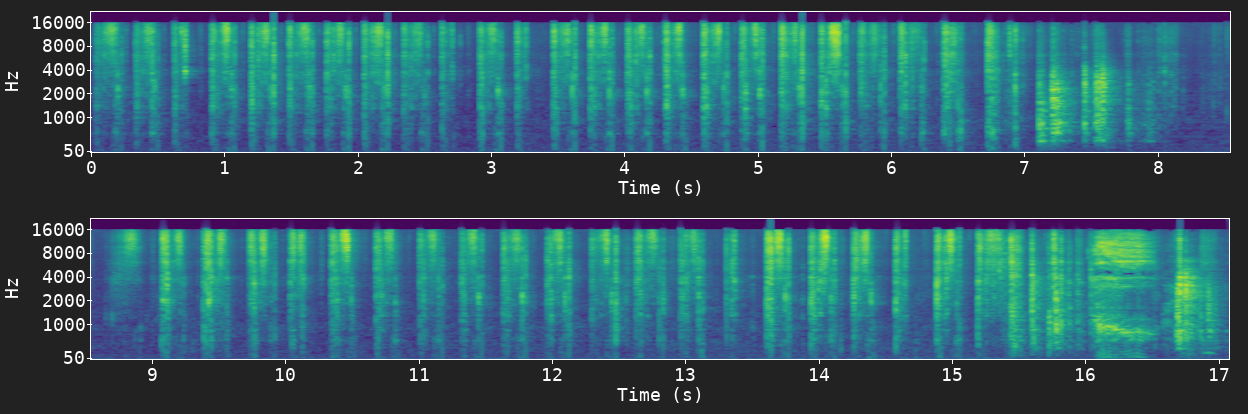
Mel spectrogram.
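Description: Oracle cards are shuffled by hand in fast, crisp riffling bursts, a dense run of flicking card slaps with a short pause midway, loud and close.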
